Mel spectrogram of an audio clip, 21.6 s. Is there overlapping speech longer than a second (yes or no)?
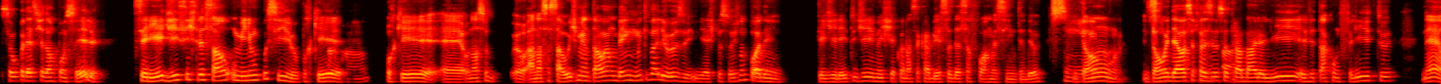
yes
